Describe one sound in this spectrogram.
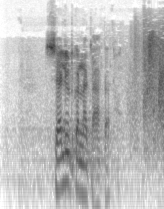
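An elderly man speaks slowly and with emotion into a microphone, with pauses.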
